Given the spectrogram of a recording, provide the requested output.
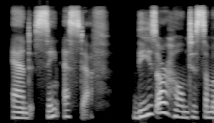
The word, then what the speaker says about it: Saint-Estèphe: Let's get the pronunciation right, because it's key. We've got Margaux, Saint-Julien, Pauillac, and Saint-Estèphe.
